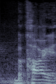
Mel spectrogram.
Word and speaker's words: Bakare: And Ariane Bakare? – Bakari? – Bakari, I think you're right, yeah.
